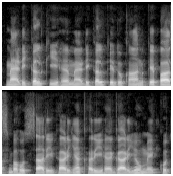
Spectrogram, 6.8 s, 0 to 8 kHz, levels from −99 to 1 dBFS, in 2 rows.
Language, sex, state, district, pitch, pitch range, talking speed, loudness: Hindi, male, Delhi, New Delhi, 100 Hz, 95-110 Hz, 140 wpm, -20 LUFS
